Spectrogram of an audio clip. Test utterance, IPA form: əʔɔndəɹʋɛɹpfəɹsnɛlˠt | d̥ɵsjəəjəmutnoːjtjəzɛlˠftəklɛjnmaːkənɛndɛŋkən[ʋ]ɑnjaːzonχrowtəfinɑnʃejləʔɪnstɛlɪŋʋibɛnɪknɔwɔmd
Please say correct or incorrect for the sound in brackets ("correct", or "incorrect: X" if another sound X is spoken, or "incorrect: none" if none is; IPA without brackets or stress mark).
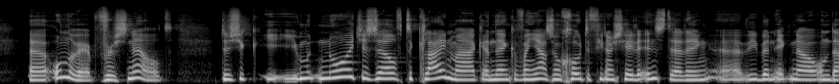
incorrect: v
